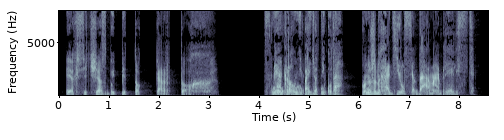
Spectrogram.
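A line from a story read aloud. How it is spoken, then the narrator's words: Throaty hiss. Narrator (Russian): прошипел горлом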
